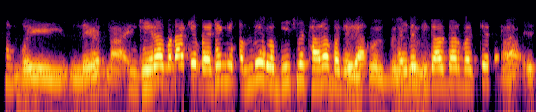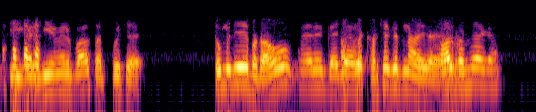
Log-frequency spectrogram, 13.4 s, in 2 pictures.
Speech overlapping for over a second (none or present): none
